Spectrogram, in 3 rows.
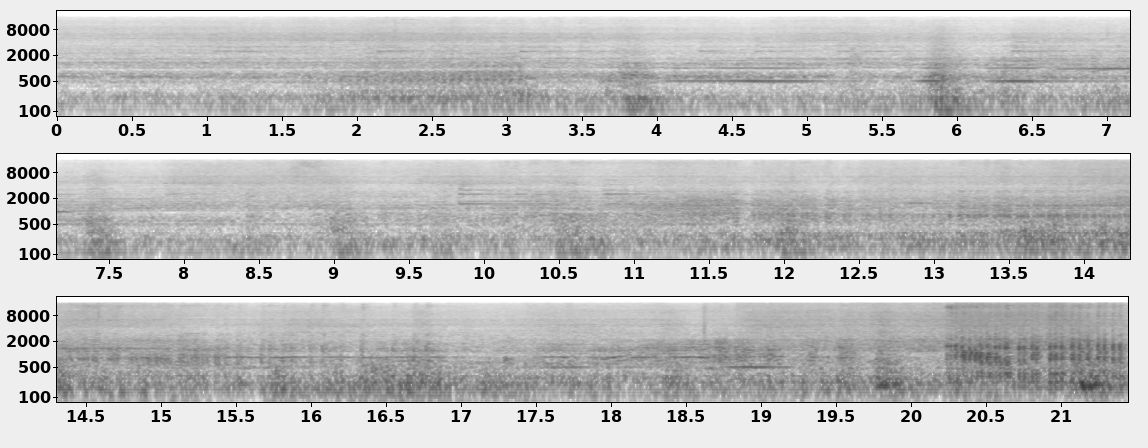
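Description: Steam locomotive No. 745 moving slowly at close range, hissing steam, with a few heavy knocks along the way. The sound grows steadily louder as the engine nears, and a loud blast of steam hiss breaks out near the end as it passes alongside.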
